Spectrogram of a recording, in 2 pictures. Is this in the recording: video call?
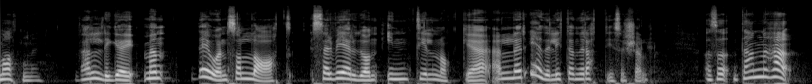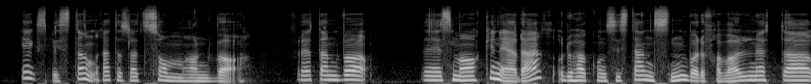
no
